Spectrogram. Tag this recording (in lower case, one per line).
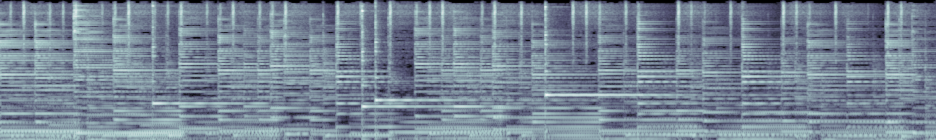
music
